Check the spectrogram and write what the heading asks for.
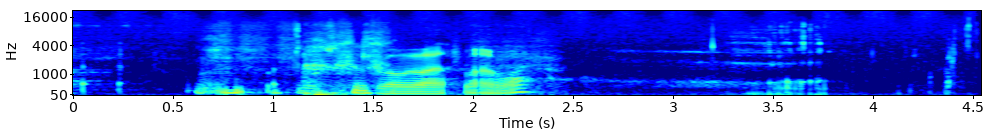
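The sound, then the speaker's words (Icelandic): Wet slurping noises from someone drinking, broken by a louder voiced, burp-like sound in the middle, then quieter sipping and slurping near the end. “Ég skal hætta að södra okay, okay.”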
